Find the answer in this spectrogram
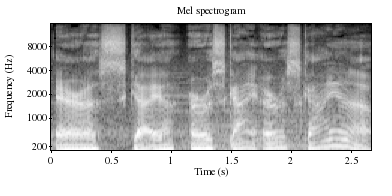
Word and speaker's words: Eraskaya: Most people say it wrong. You pronounce it like Eraskaya.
